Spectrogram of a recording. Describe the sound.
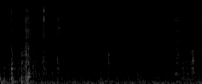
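Soft, faint papery flutters of tarot cards being shuffled and drawn, a few quick riffling bursts near the start and again at the end, with a quieter stretch between.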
